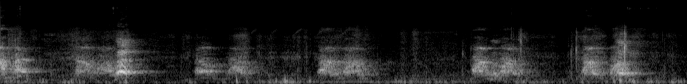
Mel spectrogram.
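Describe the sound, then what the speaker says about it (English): Dogs bark in short, separate bursts of a few yips at a time, a moderate distance off on a Bangkok street, with quiet pauses in between. "Some dogs here."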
